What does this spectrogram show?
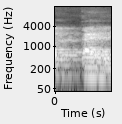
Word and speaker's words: chiral: This chiral, sometimes it is called as chiral also, that is depend upon your pronunciation. कुछ फर्क नहीं गिरता यदि हम इसे चिराल कहते हैं या कायरल कहते हैं.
